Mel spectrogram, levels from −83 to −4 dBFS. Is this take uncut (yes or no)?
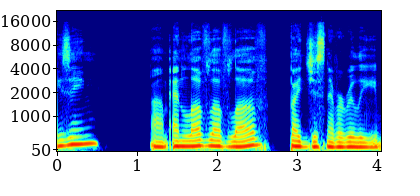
no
